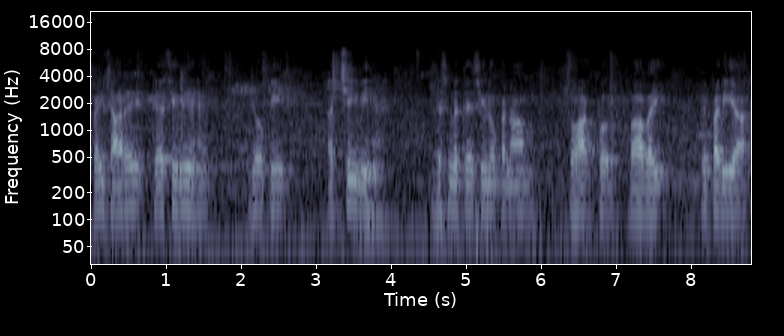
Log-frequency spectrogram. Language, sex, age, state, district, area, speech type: Hindi, male, 30-45, Madhya Pradesh, Hoshangabad, rural, spontaneous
